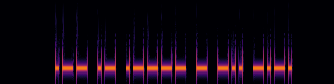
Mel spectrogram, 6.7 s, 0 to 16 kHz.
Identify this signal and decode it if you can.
Morse code, heard as a keyed tone, about 17 wpm, 700 Hz. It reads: WA1TDC
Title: USA Call Signs 17wpm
